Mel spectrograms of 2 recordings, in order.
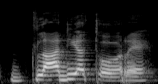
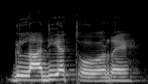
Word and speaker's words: gladiatore: throat, but you are going to pronounce that G. Allora, gladiatore, gladiatore.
